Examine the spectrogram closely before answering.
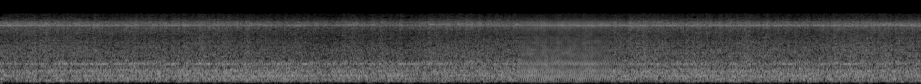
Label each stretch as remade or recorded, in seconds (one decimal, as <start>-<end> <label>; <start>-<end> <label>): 0.0-5.2 recorded; 5.2-6.1 remade; 6.1-9.2 recorded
